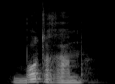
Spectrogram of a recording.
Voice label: "Botteram", kaevels platt

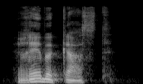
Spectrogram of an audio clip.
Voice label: "Rebbekast", Platt

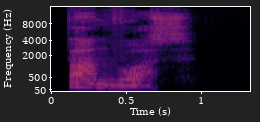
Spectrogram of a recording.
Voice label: "Pannwoars", Platt

